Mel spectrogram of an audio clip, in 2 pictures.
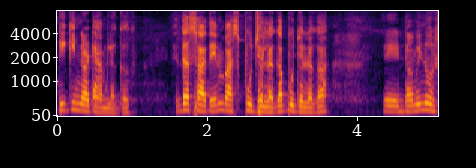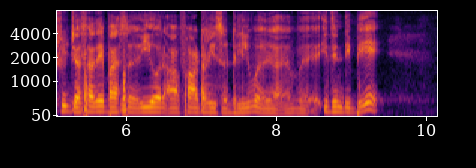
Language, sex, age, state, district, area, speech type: Dogri, male, 30-45, Jammu and Kashmir, Reasi, rural, spontaneous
